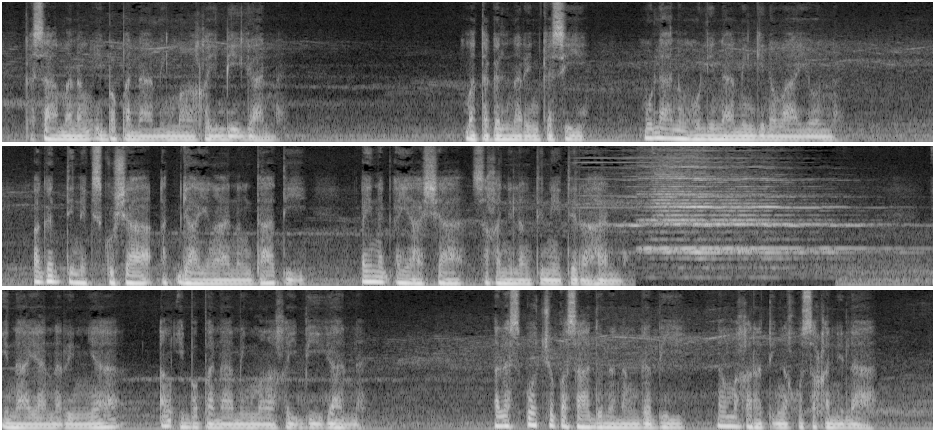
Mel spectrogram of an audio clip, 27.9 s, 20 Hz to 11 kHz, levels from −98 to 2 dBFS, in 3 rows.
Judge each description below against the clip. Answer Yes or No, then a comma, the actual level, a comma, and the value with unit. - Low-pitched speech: Yes, very low, 85 Hz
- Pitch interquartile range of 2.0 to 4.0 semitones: Yes, average, 2.8 semitones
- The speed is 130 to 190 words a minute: No, average, 115 wpm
